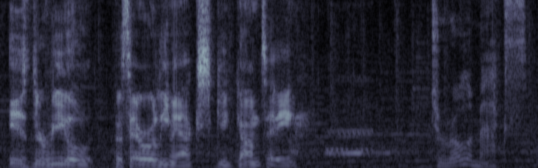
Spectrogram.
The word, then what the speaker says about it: Pterolimax: Pterolimax, it's one of the Dom's creatures. Pterolimax, I like the Therodon, it's inside the P is silent.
